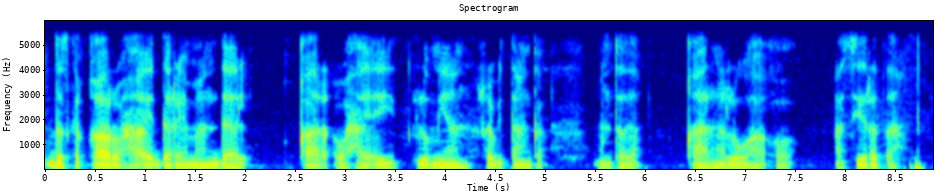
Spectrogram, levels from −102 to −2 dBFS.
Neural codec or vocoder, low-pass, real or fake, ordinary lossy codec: vocoder, 44.1 kHz, 128 mel bands every 256 samples, BigVGAN v2; 5.4 kHz; fake; none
